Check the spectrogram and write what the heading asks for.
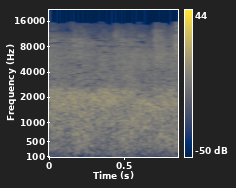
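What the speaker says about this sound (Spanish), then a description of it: "Por favor, palmas para Michel Ascueta." Audience applause for speaker Michel Ascueta at a university event, a dense and steady wash of clapping that holds loud and even for about a second with no voices over it.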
